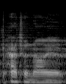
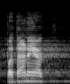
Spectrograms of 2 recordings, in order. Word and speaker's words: Patanayak: Say it properly. Not Patanayak. Patanayak.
